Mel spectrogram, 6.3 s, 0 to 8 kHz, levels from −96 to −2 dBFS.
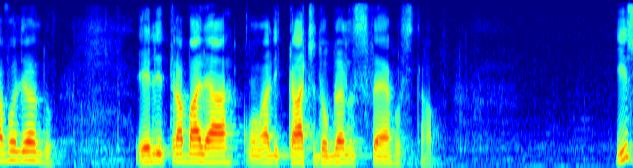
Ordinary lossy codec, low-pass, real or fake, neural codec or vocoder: none; 7.2 kHz; real; none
